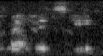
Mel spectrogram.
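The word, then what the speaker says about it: Chmielnicki: This is referring to Ukrainian leader and it's sometimes spelled with woman characters making it look something like it's actually pronounced malnitki with this was an extremely consequential uprising in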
